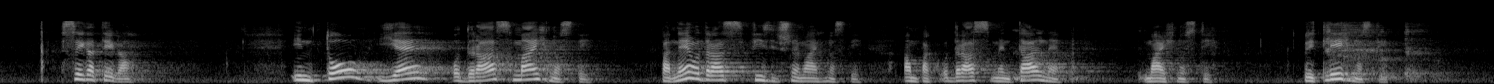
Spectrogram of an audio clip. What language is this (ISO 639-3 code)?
slv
